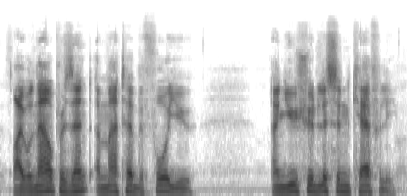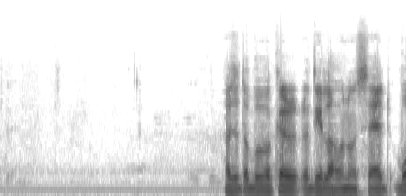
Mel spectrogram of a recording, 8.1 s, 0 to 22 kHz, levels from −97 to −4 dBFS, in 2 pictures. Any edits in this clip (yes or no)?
no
